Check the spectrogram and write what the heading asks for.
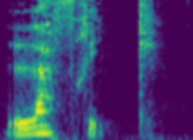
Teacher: Final E, it's only the K at the end that you will hear.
